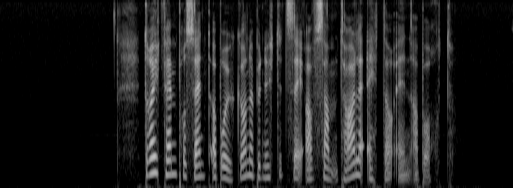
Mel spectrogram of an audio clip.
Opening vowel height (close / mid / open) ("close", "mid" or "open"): mid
